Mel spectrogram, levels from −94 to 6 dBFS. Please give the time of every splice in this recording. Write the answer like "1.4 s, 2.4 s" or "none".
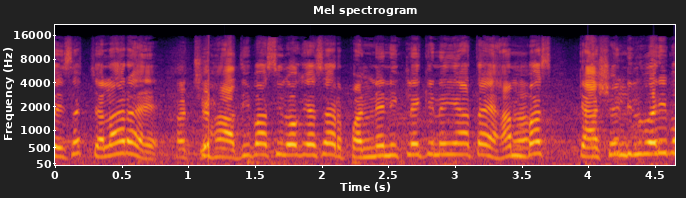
1.2 s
